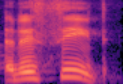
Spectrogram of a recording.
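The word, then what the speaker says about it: receipt: और रिसीट, यहाँ पे हम कई लोग बोलते हैं रिसिप्ट रिसिप्ट ऐसा करके, लेकिन ना यहाँ पे पी जो है ना वो साइलेंट रहता है, तो यहाँ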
